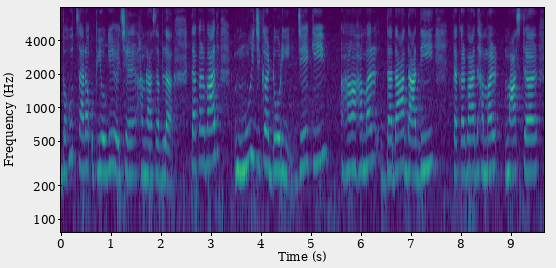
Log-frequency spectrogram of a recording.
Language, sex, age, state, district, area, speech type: Maithili, female, 18-30, Bihar, Saharsa, rural, spontaneous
